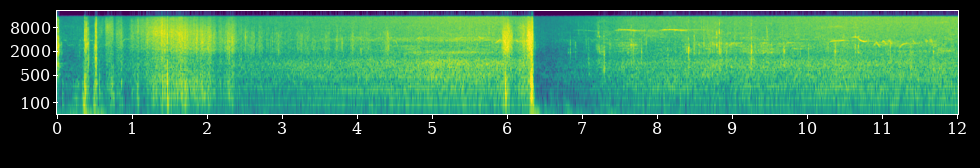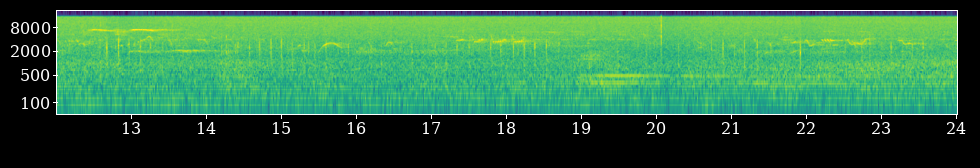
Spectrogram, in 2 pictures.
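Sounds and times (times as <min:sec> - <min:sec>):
birds chirping and whistling: 0:00.0 - 0:24.0
outdoor background hiss: 0:00.0 - 0:24.0.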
